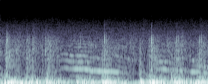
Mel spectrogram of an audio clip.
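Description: Several knocks and thuds from a slapstick scuffle and a fall in a hallway, with music carrying falling notes over them.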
